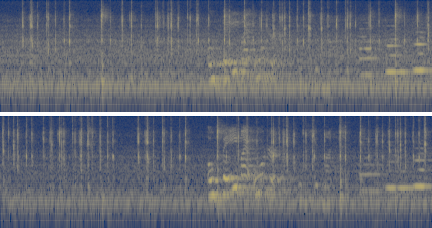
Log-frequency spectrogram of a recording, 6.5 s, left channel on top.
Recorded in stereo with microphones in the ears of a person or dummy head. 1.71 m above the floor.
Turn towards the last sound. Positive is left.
turn(degrees=25)  # may be behind; listen again after turning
